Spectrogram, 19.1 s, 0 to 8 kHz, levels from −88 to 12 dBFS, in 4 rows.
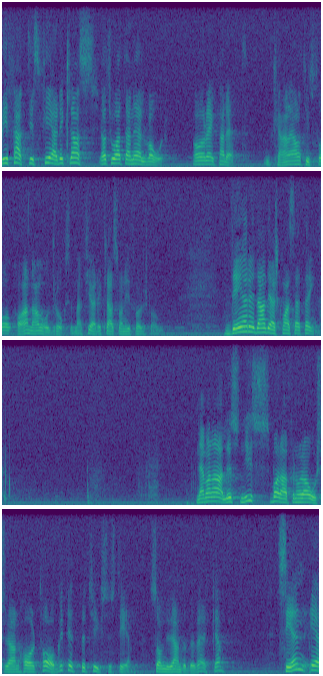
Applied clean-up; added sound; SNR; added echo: none; none; none; none.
